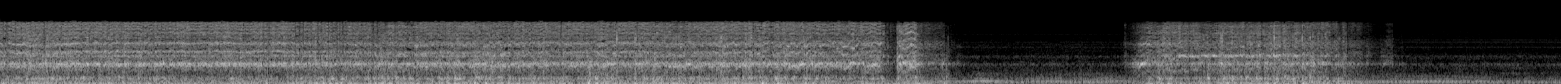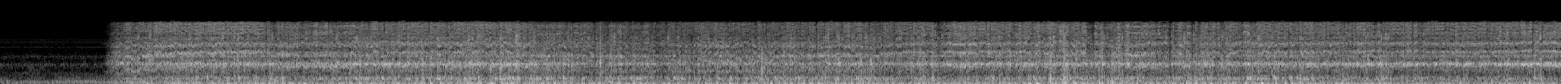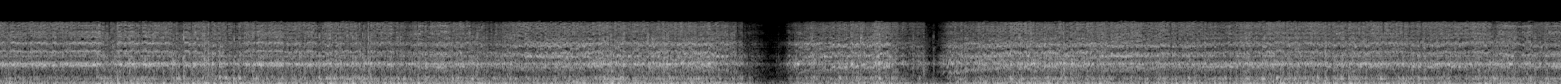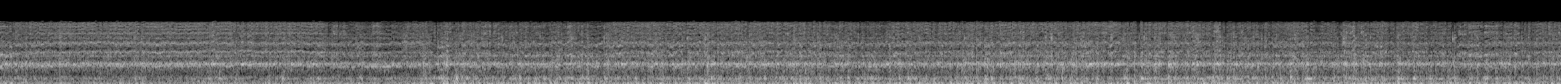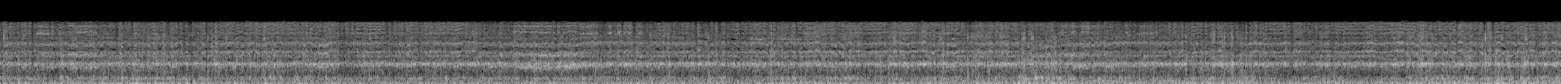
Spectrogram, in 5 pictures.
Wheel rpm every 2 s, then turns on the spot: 230, 230, 220, 220, 140, 50, 100, 0, 110, 220, 200, 170, 220, 220, 230, 230, 240, 230, 200, 120, 150, 210, 230, 220, 230, 230, 220, 230, 230, 230, 230, 230, 230, 230, 230, 240, 230, 230, 240.
none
